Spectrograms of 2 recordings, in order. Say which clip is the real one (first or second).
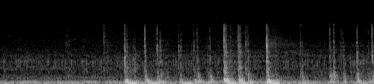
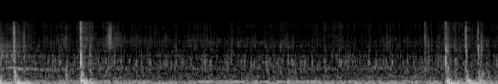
first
